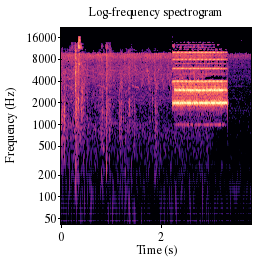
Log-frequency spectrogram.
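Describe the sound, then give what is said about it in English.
A telephone rings inside a store in a single loud burst lasting about a second, preceded by faint scattered taps. “Inside the store, the phone rings.”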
